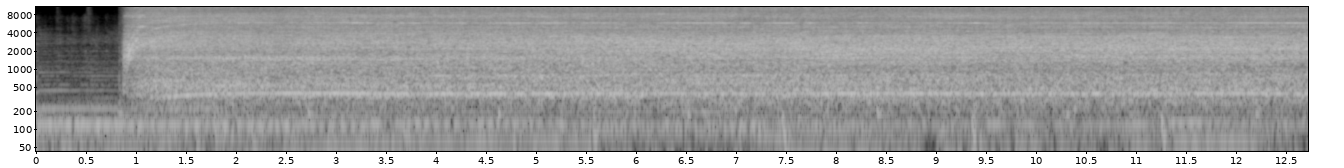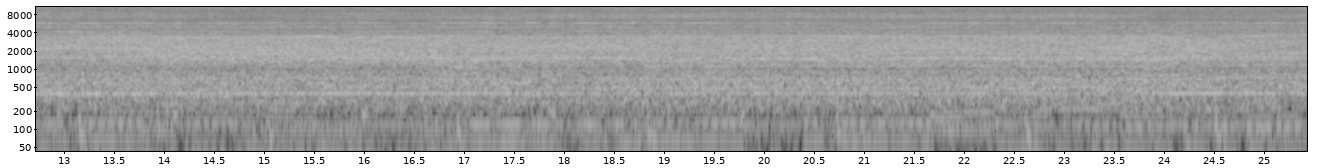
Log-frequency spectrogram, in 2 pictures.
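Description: An abrasive belt polishes a Mopar 400 crankshaft with a loud, steady grinding hiss and an even hum that runs unbroken for about 25 seconds, close up and with no talk.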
